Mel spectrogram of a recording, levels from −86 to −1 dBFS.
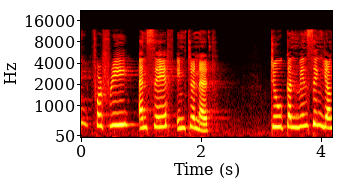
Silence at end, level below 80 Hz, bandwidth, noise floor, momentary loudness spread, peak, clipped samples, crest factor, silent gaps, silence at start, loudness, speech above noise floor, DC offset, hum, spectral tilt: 0 s; -62 dBFS; 12.5 kHz; -57 dBFS; 7 LU; 0 dBFS; under 0.1%; 18 dB; none; 0 s; -17 LUFS; 39 dB; under 0.1%; none; -2.5 dB/octave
